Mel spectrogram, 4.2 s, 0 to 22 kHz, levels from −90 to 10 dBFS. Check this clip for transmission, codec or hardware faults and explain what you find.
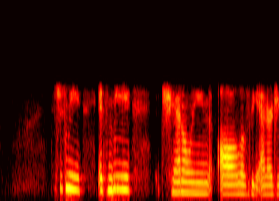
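Two faults are present: codec coloration throughout the speech and a brief concealed dropout near the 1.7 s mark.

The G.729 codec colours the entire clip with a thin, slightly rough and synthetic quality, confined to roughly 250 Hz to 3.5 kHz. The speech is rebuilt from a vocal tract filter, pitch predictor and sparse pulses rather than the real waveform, which fits an 8 kbit/s G.729A stream.

VoIP packet loss concealed by the speech codec occurs from 1.67 to 1.82 s. The speech is briefly stretched and fades, then recovers. About 20 ms of audio is missing, which fits one lost packet. The decoder stretched its last pitch and filter to fill the gap, and because each frame builds on the previous one, the distortion lingers well beyond the gap itself.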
